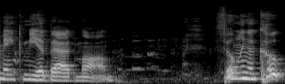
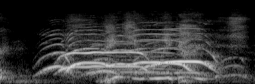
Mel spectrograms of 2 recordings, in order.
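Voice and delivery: high, shouted fake overwhelm; mock gushing thanks; much slower than usual. Comic thanking the crowd, high hammed-up gushing. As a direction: gush like winning an award.

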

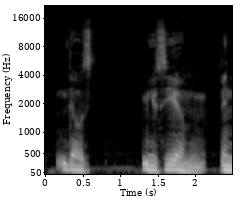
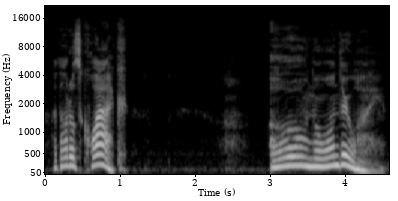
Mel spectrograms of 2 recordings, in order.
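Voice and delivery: embarrassed realization; 10 semitones higher than usual. Real, not acted. Realizing he misheard it.

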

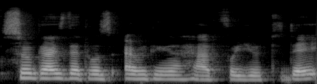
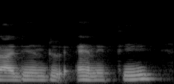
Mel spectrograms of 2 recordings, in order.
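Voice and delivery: ordinary talk

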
